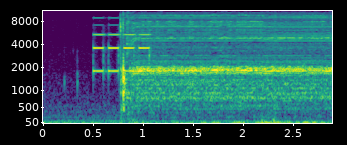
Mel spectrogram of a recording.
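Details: Vortex 250 Pro quad with lost model alarm; a few short chirps then a steady high beep; normal arming beeps as the throttle is dropped.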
